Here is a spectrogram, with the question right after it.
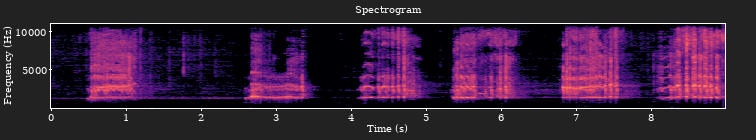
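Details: Asian palm civet young giving repeated squealing, grating cries, used as a hunting lure; six harsh bursts roughly every one and a half seconds, each with a nasal buzzy tone and rough texture.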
